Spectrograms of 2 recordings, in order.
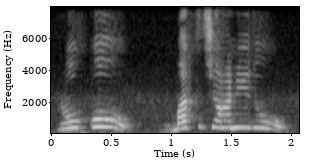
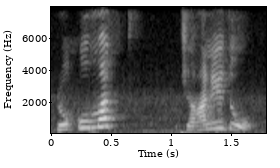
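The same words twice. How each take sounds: First: The pause comes right after 'roko'. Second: The pause comes right after 'mat'.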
